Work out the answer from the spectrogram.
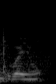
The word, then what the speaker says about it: Doyon: Should I pronounce it the French way or the American way? How do you say? Doyon? Is it all Doyon, right? oui. Is Doyon all right?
